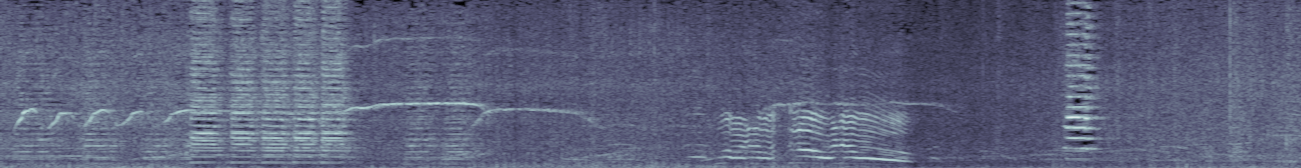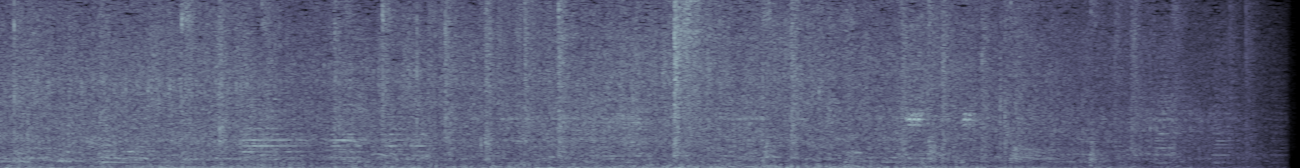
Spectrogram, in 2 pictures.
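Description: Buses and cars drive past with a steady engine rumble.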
